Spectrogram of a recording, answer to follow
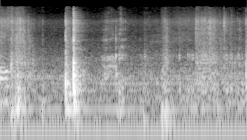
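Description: Handling noise of small plastic parts, the hollowed-out marker and its cap, being fumbled: a few short, sharp clicks and knocks, the loudest about three-quarters of a second in.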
